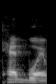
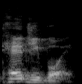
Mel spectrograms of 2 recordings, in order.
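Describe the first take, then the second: First: The name is said with an American English accent. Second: The name is said with a Brazilian Portuguese accent. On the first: "speaking about him with an English accent or an American accent" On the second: "the Brazilians would call him Teji Boy"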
